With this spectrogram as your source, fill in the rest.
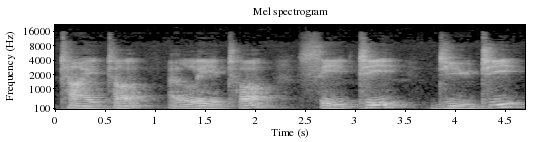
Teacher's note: T yang di tengah ya teman-teman. T yang di tengah itu pengucapannya jelas banget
